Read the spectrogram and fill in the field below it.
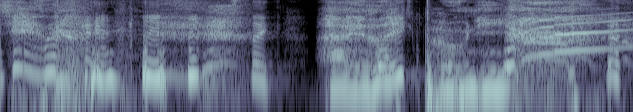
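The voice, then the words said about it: Creepy doll voice from Boss Baby 2. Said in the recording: “a really good impression ... Boss Baby 2 ... the little creepy doll”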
